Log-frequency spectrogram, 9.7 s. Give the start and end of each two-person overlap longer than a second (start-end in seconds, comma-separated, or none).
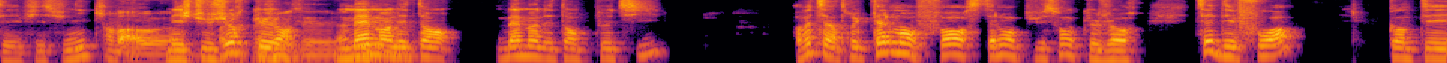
0.7-2.6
